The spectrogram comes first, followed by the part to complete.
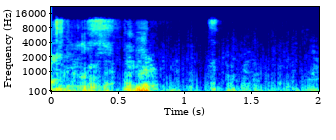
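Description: A brief low vocal sound from a person in the first second, then quiet room tone.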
